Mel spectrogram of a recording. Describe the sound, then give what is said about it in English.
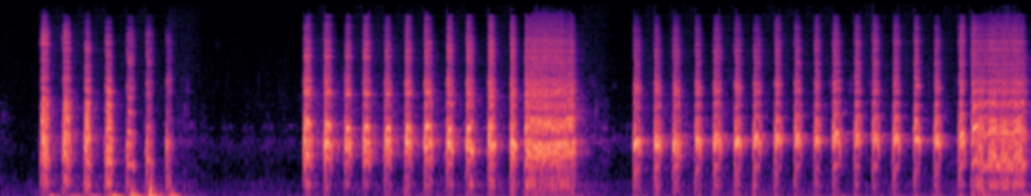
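A person imitates a clucking chicken, loud, with three bursts of rapid, evenly spaced clucks separated by short pauses. “I don't know if I can get the chicken or not.”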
